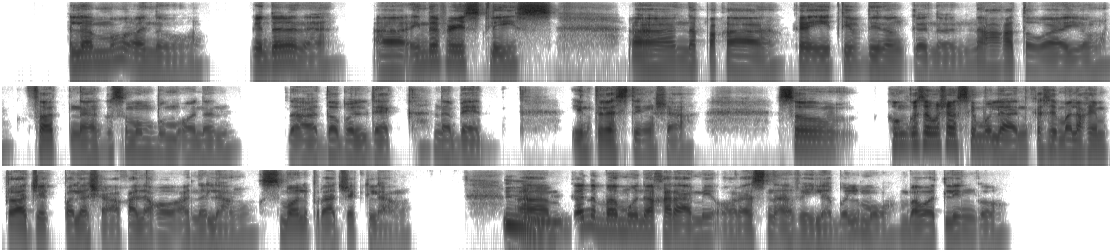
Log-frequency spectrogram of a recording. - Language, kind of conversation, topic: Filipino, advice, Paano ako makakahanap ng oras para sa proyektong kinahihiligan ko?
- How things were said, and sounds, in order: other background noise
